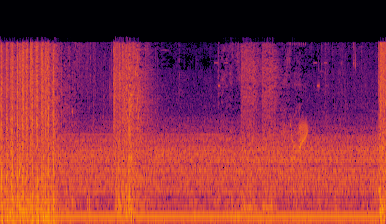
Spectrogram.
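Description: Gunfire in Valorant fired through walls: a dense, rapid automatic burst for about a second, then a shorter burst, over a steady low hum with quieter shots trailing after.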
